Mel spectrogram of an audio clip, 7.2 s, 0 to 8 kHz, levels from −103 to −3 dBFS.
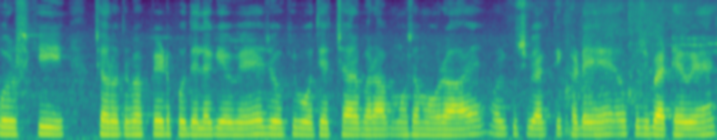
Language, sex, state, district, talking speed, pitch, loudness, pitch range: Hindi, male, Haryana, Rohtak, 240 wpm, 140 Hz, -17 LUFS, 135-145 Hz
